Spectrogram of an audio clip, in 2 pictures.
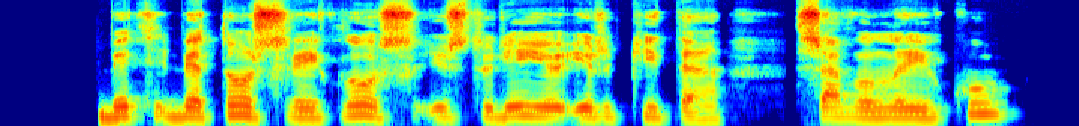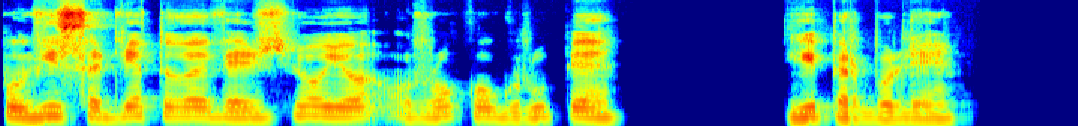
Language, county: Lithuanian, Vilnius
